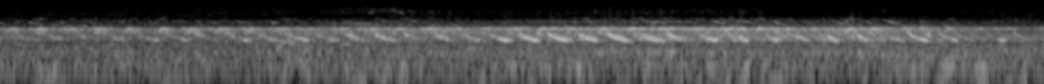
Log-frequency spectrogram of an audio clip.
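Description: Emergency vehicle siren on a rapid yelp: quick falling sweeps about four a second over a steady high tone. It grows louder toward the middle and eases off near the end.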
